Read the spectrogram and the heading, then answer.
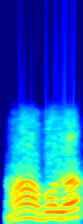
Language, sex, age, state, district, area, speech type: Maithili, female, 60+, Bihar, Begusarai, rural, conversation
